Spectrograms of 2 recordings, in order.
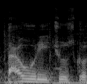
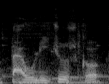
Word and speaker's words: Taulichusco: Por eso también, digamos, el cacique limeño, ¿no es cierto?, Taulichusco no era Taurichusco, sino Taulichusco, y toda la toponimia, Maranga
